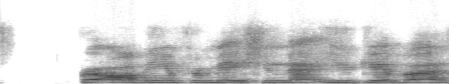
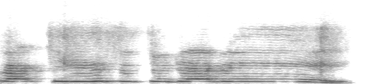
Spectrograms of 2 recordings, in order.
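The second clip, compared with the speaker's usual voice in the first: excited handoff; 7 semitones higher, 7 dB quieter than usual. Real, not acted. Handing back, still excited.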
